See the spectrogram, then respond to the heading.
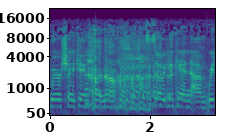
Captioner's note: laughing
